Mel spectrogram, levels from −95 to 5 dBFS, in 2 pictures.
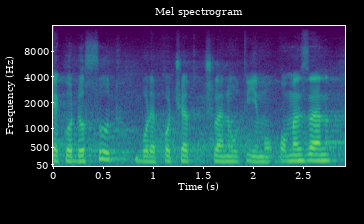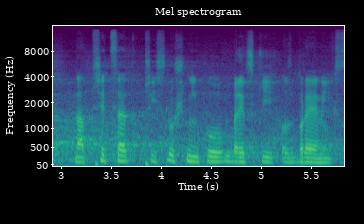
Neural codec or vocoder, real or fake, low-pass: autoencoder, 48 kHz, 128 numbers a frame, DAC-VAE, trained on Japanese speech; fake; 14.4 kHz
